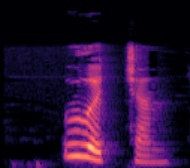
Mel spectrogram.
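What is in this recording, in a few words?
"ылӧдчан", Komi, female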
